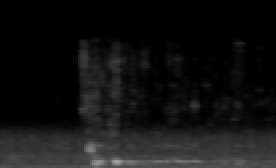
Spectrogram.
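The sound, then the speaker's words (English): Cheap Spanish red wine, Carreo Vino made in Spain, splashes and gurgles into a glass in a short pour with a little spill, a few bright drips and a rising liquid ring as the glass fills. No one speaks. “So, let me get a dirty pour going here.”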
